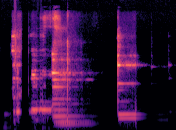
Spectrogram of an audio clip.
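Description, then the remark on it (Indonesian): A phone ringtone rings out clearly in two bright, tonal bursts, a longer melodic phrase followed by a shorter one after a brief pause, with no talking over it. “Aduh, siapa tuh angkat dulu tuh, angkat tuh.”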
